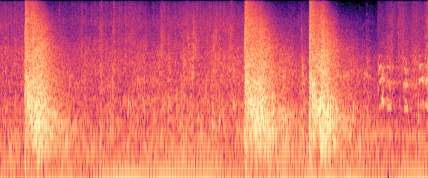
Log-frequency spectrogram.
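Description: Three loud gunshots crack out at feral hogs on Arizona farmland, each a sharp close blast with a trailing echo, over a low engine hum. Brief faint animal sounds follow at the end.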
